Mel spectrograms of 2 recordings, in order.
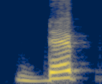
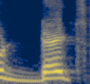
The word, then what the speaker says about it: debts: ठीक है, B silent होता है, डेप्ट नहीं पढ़ते, इसको डेट्स पढ़ते हैं।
